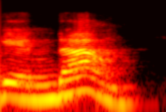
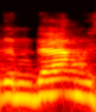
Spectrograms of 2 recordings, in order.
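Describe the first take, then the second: First: It is said in a Batak accent. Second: It is said in a standard Indonesian accent.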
